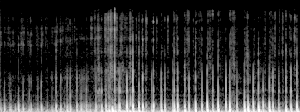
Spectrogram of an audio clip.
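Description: A round, thin, solid cork coaster is held beside the ear of a binaural dummy-head microphone and tapped and scratched with long red-painted nails. The result is a rapid, uneven run of short, dull, muffled thuds, mostly low and without brightness, with soft scratching between the taps.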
